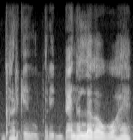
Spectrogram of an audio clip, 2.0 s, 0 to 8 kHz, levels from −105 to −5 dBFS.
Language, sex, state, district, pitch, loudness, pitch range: Hindi, male, Uttar Pradesh, Shamli, 130 Hz, -18 LUFS, 120-130 Hz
